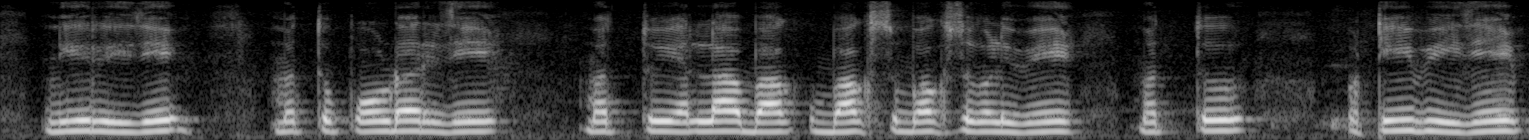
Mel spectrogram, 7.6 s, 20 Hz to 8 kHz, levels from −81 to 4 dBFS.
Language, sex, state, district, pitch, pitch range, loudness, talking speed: Kannada, female, Karnataka, Raichur, 210 Hz, 205-220 Hz, -15 LUFS, 95 wpm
